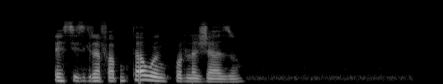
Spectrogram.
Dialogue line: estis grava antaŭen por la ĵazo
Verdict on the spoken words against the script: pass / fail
pass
